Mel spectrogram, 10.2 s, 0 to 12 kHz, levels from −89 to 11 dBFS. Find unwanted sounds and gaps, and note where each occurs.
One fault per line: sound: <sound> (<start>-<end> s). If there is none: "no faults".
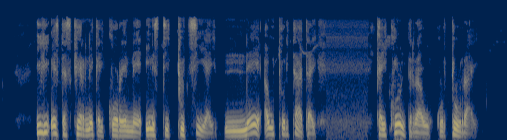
no faults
